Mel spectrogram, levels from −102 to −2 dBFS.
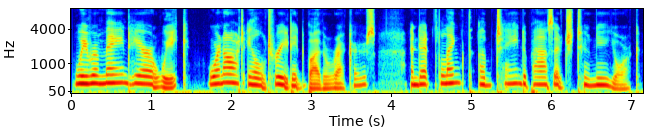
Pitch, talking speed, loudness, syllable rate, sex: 205 Hz, 175 wpm, -18 LUFS, 4.9 syllables/s, female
